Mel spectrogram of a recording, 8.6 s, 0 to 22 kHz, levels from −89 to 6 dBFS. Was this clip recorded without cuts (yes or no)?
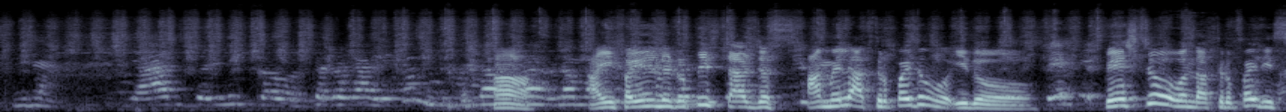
yes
